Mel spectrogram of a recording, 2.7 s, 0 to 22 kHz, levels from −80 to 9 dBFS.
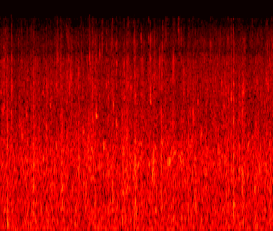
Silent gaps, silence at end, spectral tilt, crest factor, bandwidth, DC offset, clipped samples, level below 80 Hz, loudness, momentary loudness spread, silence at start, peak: none; 0 s; -2 dB/octave; 20 dB; over 20 kHz; under 0.1%; under 0.1%; -50 dBFS; -33 LUFS; 1 LU; 0 s; -14 dBFS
